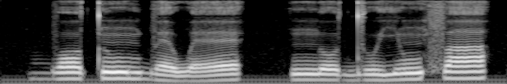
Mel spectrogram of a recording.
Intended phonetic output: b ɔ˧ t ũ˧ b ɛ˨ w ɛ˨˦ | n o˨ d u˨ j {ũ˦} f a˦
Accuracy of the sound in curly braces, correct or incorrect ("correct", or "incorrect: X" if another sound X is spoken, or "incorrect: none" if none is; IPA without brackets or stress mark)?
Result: incorrect: ũ˧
